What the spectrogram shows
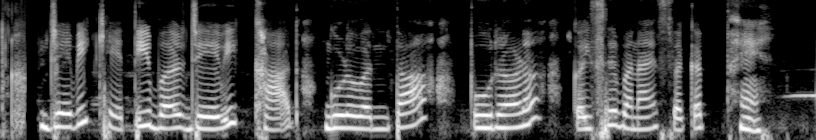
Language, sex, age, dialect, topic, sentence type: Chhattisgarhi, female, 18-24, Northern/Bhandar, agriculture, question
